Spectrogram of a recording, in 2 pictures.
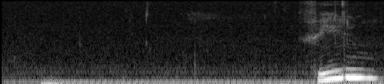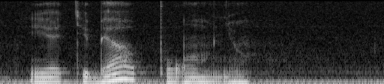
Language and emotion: Russian, sad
